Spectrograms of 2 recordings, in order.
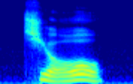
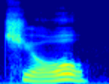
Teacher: Number 9. A falling rising tone.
